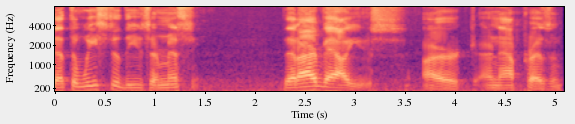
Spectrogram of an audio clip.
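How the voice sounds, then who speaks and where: A man with a plain, everyday voice, fairly low pitch, lively intonation and a fairly slow pace. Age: 60s. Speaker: church policy director. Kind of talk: guest lecture to a class. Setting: university classroom. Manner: conversational, with many filler uhs.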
